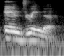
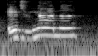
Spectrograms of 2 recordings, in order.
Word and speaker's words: Andriena: the teacher colin rowe my name is andrina right once you learn it's not hard to say but phonetically i can see where it trips people up with the vowels and she followed the world adriana adrian andrea and then she quit and she said coleman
